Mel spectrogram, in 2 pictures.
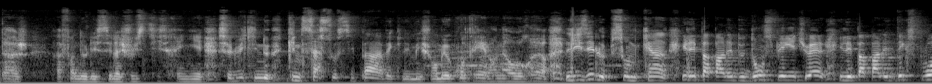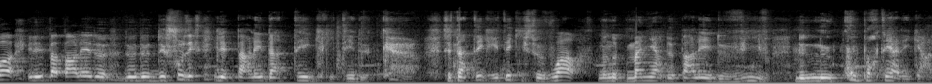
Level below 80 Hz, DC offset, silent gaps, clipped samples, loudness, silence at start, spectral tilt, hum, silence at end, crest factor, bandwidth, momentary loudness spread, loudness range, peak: -68 dBFS; 5%; none; under 0.1%; -18 LUFS; 0 s; -2 dB/octave; none; 0 s; 20 dB; 15.5 kHz; 7 LU; 3 LU; 0 dBFS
